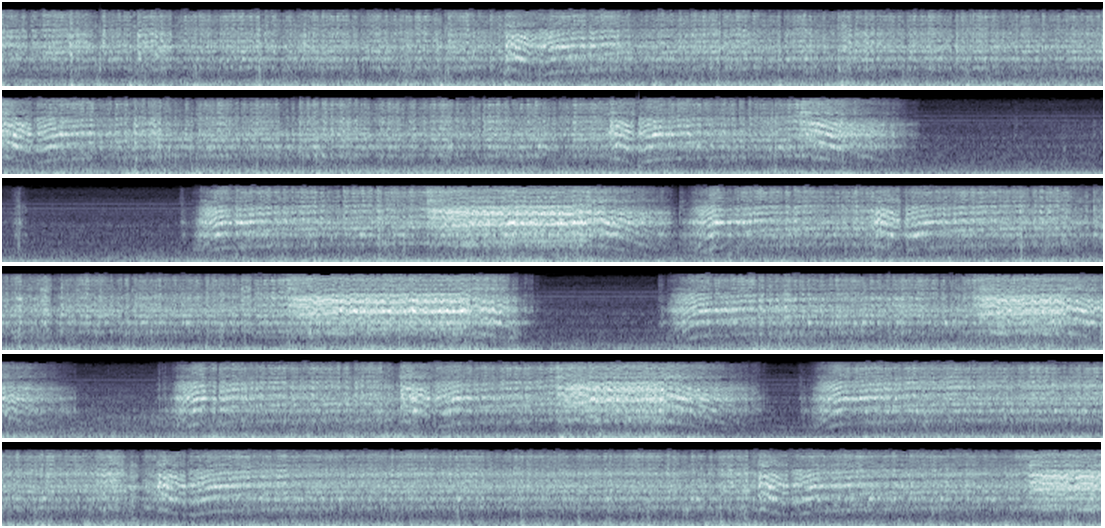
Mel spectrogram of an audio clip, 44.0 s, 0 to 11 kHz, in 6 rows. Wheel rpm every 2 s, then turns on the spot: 190, 180, 190, 180, 190, 190, 110, 10, 160, 130, 180, 200, 110, 120, 130, 120, 160, 100, 190, 180, 190, 180.
none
